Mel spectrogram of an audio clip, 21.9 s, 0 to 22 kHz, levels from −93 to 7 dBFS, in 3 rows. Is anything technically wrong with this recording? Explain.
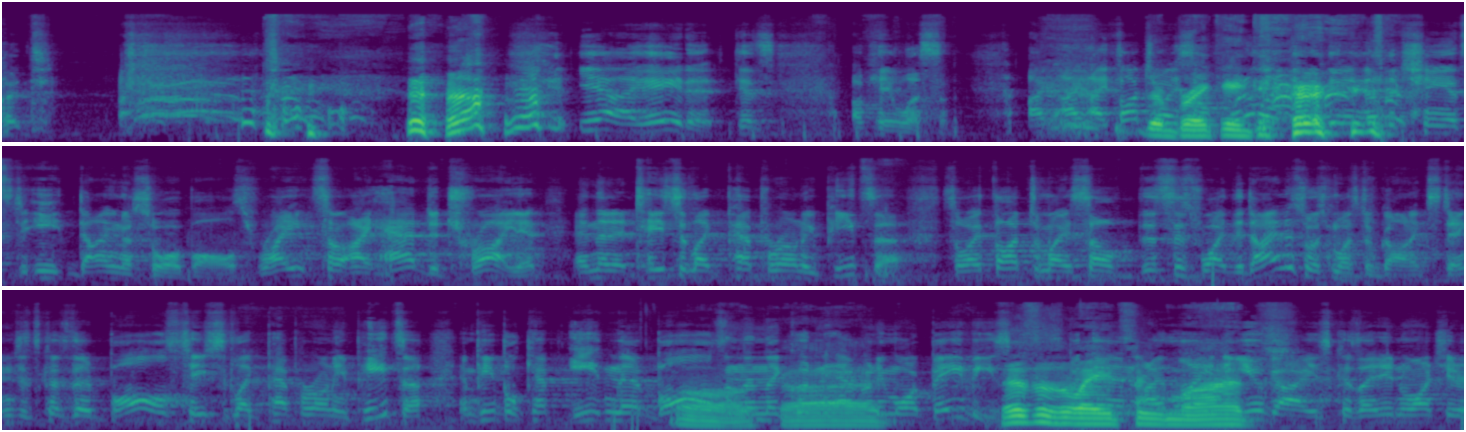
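Yes. DAB burbling breaks through five times: 0.88 to 1.20 s, 6.91 to 7.09 s, 13.30 to 13.45 s, 15.82 to 15.87 s and 17.68 to 17.81 s. Weak reception lets bit errors, a few tenths of a percent at most, slip past error correction into the MP2 data. Corrupted samples put short blips of noise into single sub-bands, and corrupted scale factors make sub-bands leap in level for up to a frame.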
